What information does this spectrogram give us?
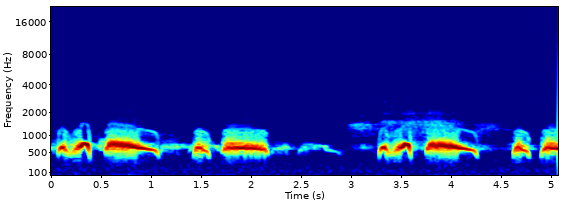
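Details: Malaysian spotted dove performing thúc gù cooing: repeated phrases of a short stuttered double note followed by a long, full, slightly descending coo. Quieter murmuring notes fill a pause midway through.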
